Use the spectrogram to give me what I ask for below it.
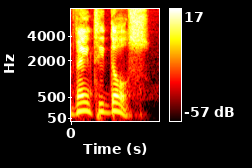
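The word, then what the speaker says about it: veintidós: say 22 baby yeah but that ain't how they say it though it is not it's called ventidos go with that right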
